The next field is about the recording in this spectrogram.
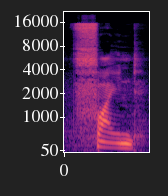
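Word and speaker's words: find: आइंड तो एफ लग जाएगा तो फाइंड।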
